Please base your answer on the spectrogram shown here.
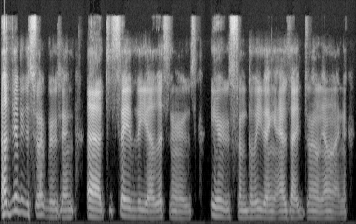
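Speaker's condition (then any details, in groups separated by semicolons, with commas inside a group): Spinal muscular atrophy; from birth, paralyzed neck down, full sensation, overnight breathing machine, hospital bed, wheelchair, parents as caregivers; can be a little difficult to understand at times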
